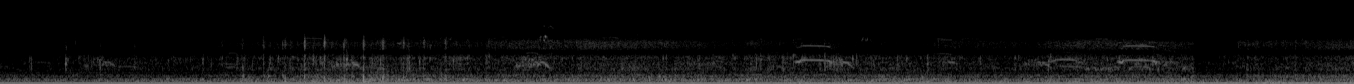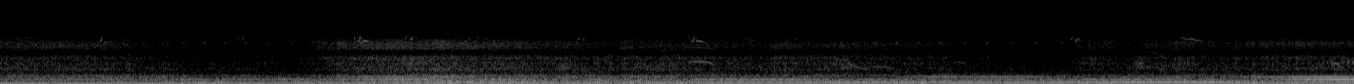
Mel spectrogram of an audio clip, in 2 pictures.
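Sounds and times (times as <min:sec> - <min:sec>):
low hum and hiss: 0:00.0 - 0:27.0
rising and falling bird calls: 0:02.3 - 0:06.4, 0:07.7 - 0:12.0, 0:13.7 - 0:18.6, 0:19.2 - 0:27.0.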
